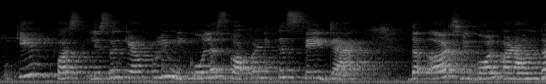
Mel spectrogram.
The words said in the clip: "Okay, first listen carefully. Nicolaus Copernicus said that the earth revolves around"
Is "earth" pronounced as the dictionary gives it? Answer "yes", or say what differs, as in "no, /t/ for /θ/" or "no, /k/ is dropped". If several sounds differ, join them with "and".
no, /s/ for /θ/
